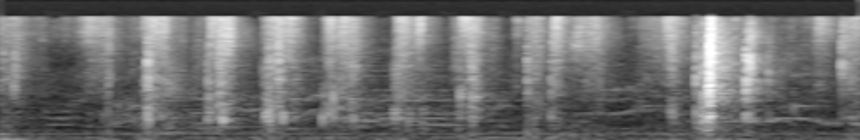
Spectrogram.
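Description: Tarot deck being shuffled by hand: a quick run of soft card clicks, with one louder snap about three and a half seconds in.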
